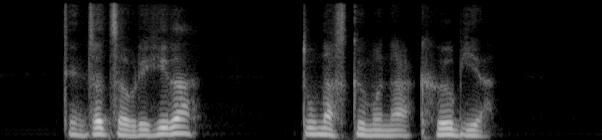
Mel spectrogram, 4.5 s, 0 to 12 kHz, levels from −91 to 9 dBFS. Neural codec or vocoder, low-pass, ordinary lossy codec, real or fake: codec, 16 kHz in and 24 kHz out, 0.9 kbps, LongCat-Audio-Codec, four codebook decoder; 10.8 kHz; AAC, 64 kbps; fake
